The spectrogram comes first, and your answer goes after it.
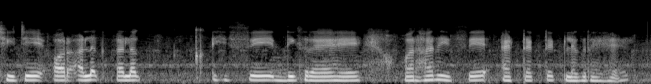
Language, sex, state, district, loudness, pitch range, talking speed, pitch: Hindi, female, Uttar Pradesh, Jyotiba Phule Nagar, -15 LUFS, 185-195 Hz, 130 wpm, 190 Hz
